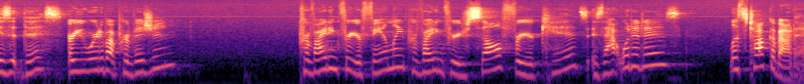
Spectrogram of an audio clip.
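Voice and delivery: acted patient, tender, gentle coaxing voice. Voicing Jesus gently coaxing a listener to share a burden: gentle coaxing Jesus voice. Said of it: "in his tone, in his gentleness".

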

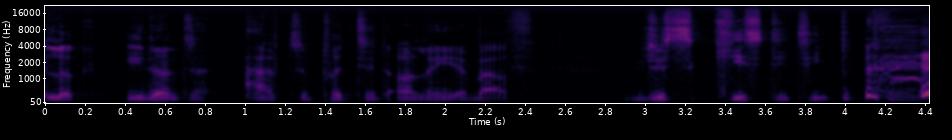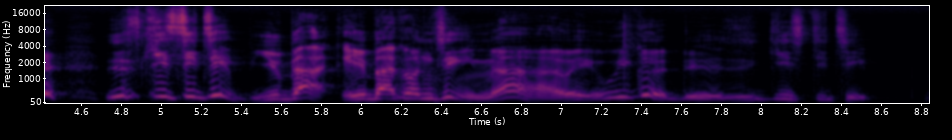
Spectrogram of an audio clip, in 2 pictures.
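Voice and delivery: put-on Russian accent. Riffing on a joke, in a Russian from Rocky IV voice. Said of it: "sounds like the Russian dude on Rocky Four".

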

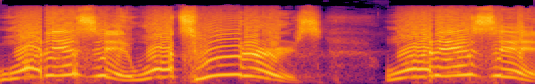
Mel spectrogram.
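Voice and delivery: very high yelling, loud and drawn out. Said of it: "I continued to yell".

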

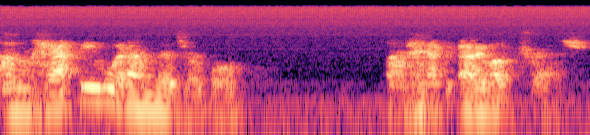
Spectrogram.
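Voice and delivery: low, cranky, grouchy puppet voice. Asked to say a given sentence like Oscar the Grouch, in Oscar the Grouch voice. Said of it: "say it like Oscar the Grouch".

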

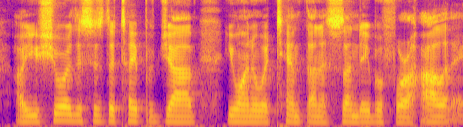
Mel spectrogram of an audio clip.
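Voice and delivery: ordinary delivery

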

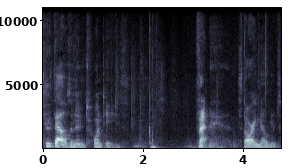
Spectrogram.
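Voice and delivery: swooping delivery with overly long dramatic pause. Announcing today's movie pick on the podcast with a dramatic pause. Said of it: "I had a dramatic pause there".

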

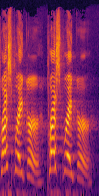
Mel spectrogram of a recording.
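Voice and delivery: frantic, high, loud swooping shouting. Retelling a coach's call during a game: imitating coach yelling. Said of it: "my coach is yelling".

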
